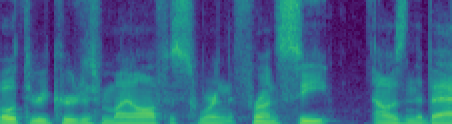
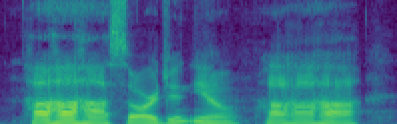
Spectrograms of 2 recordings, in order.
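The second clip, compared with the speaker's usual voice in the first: mock laughing; 3 semitones higher, 4 dB louder than usual. Retelling his reply to his sergeant's suggestion: retelling laughing it off. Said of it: "And I was like".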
